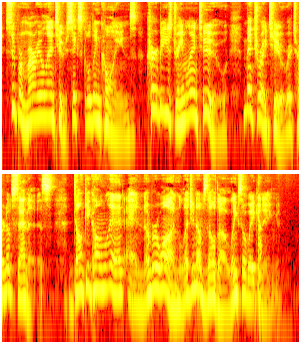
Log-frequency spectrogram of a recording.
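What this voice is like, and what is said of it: Dramatic TV announcer voice. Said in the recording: “weird like TV show announcer voice ... you sounded like the that Trailers one, Honest Trailers voice”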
